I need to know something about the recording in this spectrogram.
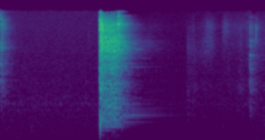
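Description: An air pistol fires a single sharp shot indoors.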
